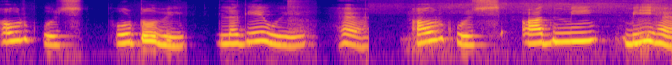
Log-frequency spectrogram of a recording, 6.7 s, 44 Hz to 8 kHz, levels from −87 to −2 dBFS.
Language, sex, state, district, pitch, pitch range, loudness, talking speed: Hindi, female, Uttar Pradesh, Saharanpur, 250 Hz, 225-290 Hz, -16 LUFS, 105 wpm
